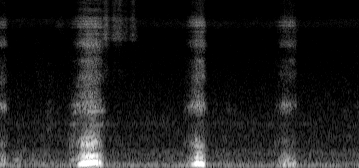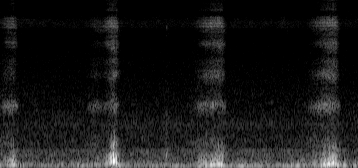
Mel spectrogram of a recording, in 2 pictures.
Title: puppy snores loud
